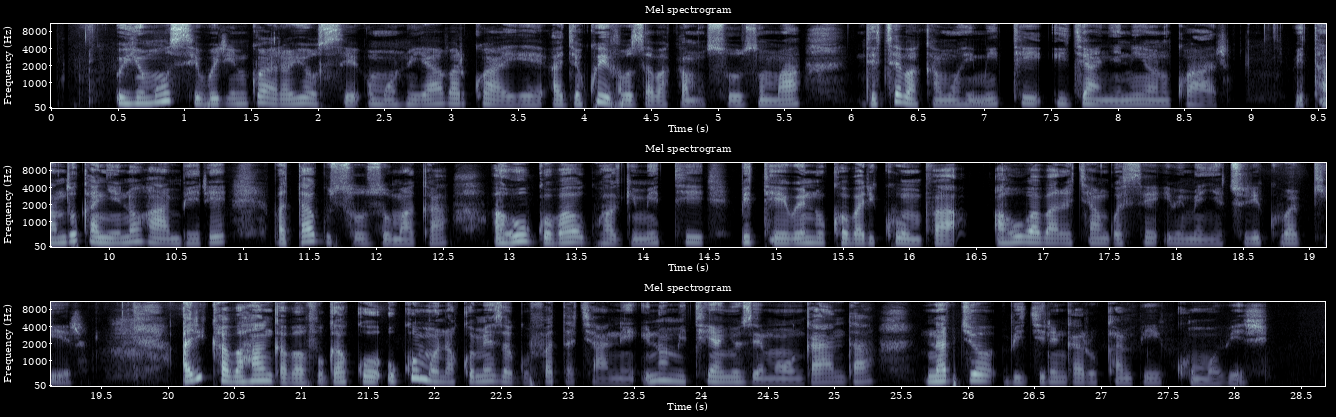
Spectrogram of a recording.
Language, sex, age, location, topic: Kinyarwanda, female, 25-35, Kigali, health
